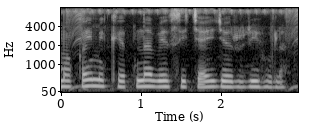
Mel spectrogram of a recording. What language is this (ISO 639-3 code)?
bho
